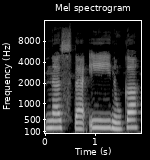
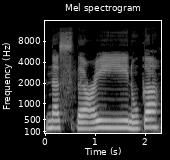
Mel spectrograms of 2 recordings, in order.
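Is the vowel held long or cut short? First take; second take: short; long. First: The vowel is said short, without lengthening. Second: The vowel is held long and drawn out. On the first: The speaker calls it wrong. "यहाँ बगैर खींचे पढ़ दिया जाता है" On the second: The speaker calls it right. "इसको दुरुस्त अदायगी ऐसे पढ़ते हैं"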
